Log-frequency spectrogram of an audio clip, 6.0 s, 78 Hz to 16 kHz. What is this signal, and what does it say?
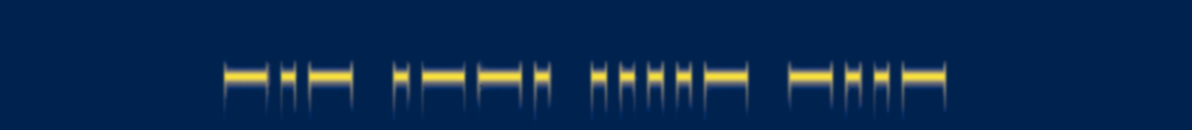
Morse code, heard as a keyed tone, about 17 wpm, 700 Hz. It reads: KP4X
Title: DXCC-100 Call Signs - 4 Characters - Repeated 3x - 17wpm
